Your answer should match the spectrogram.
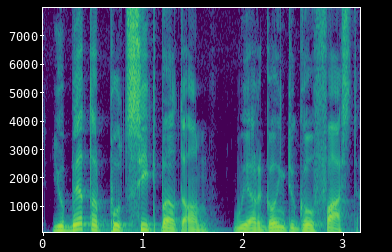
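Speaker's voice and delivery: hammed-up Polish accent, all business; imitated Polish accent. Cab driver warning Vaughan to buckle up, in a Polish accent. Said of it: "He was like the Polish James Bond".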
